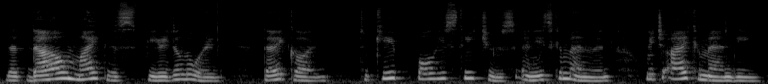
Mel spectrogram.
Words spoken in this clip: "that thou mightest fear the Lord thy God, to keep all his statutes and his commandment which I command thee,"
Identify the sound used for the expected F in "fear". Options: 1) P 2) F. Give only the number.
2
